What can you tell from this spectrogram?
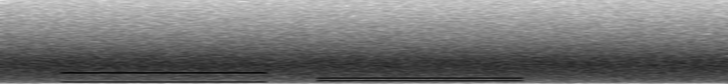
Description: Aircraft SELCAL, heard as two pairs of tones, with radio static. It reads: AS-EK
